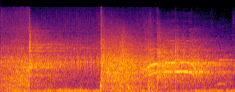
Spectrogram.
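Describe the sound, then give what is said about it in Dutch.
Skateboard wheels come down hard on stone pavement as a skater lands a second attempt cleanly: two sharp, loud clacks about a second apart, followed by a steady gritty rolling rumble with a faint whine near the end. “Want je hoort eigenlijk al half links dat cleaner, dat eh, cleaner is en dat de wielen eigenlijk al op de stenen komen.”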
